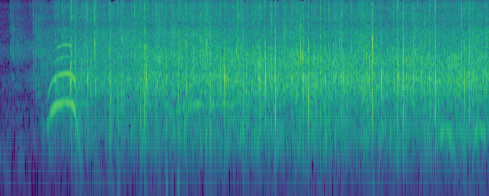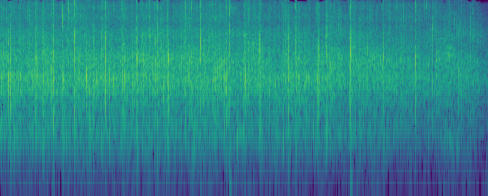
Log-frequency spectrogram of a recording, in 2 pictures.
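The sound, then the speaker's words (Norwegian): A church audience bursts into sustained applause for a group who rehearsed to help lead worship, a dense crackle of many hands clapping at steady loudness for nearly ten seconds, with a brief voice or cheer at the start. “Så skulle jeg gi deg en skikkelig klapp.”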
